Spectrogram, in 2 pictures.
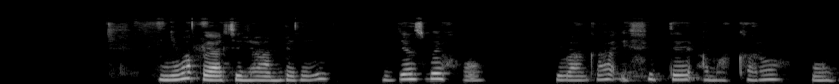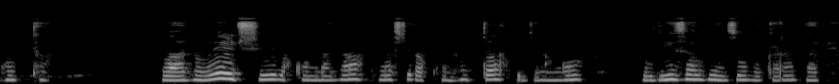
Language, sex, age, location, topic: Kinyarwanda, female, 36-49, Musanze, government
